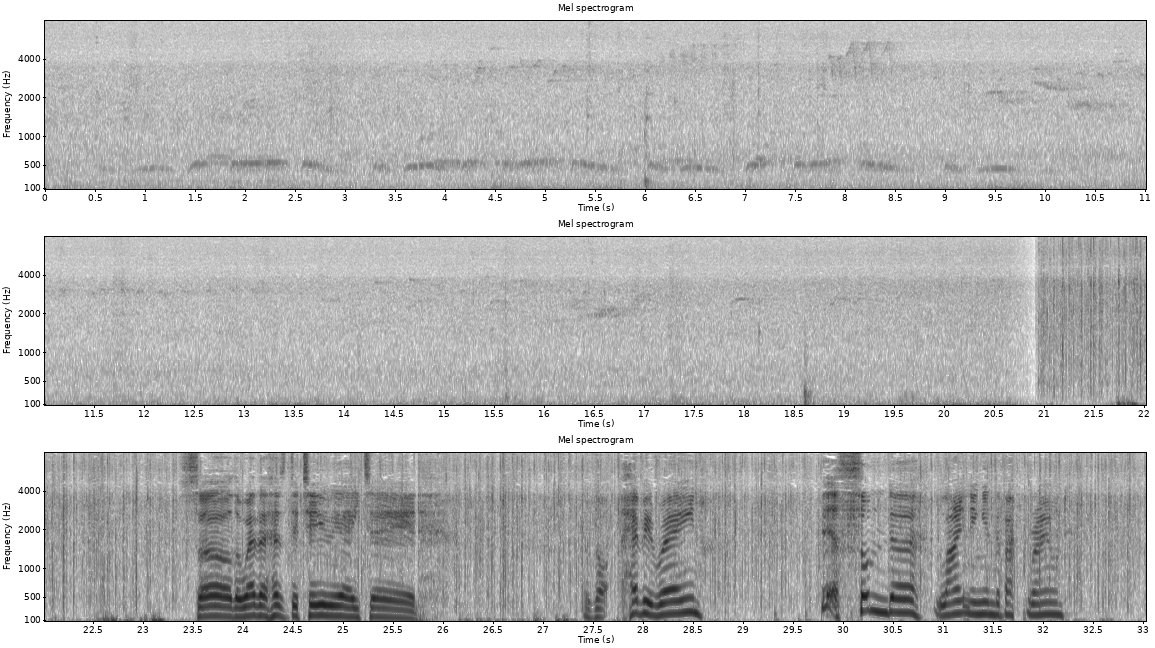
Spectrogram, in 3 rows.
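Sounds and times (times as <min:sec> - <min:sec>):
bird cooing: 0:00.8 - 0:09.8
small birds chirping: 0:01.5 - 0:13.2, 0:21.0 - 0:33.0.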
